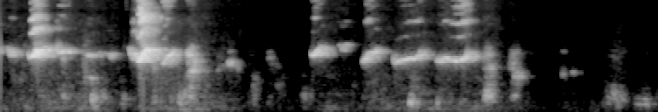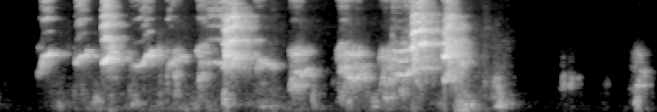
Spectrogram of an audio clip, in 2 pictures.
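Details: Daisy's litter of Cavalier King Charles Spaniel puppies, four weeks old, in a pen: thin whistled whines held steady and high, coming in runs, overlapping squeals building into a busier chorus in the second half.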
